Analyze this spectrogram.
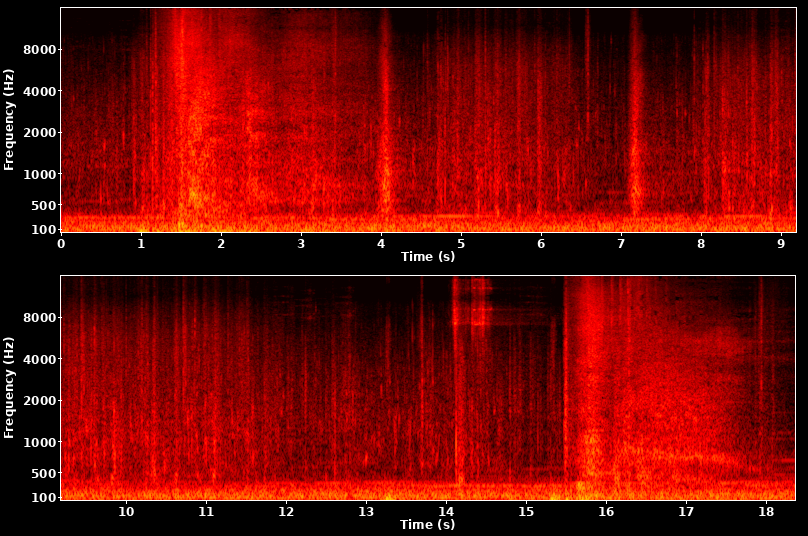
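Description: Magic spells burst with loud whooshing swells.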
